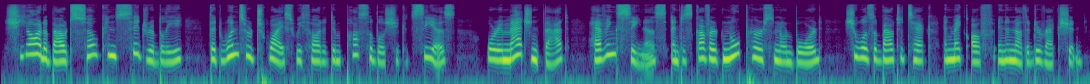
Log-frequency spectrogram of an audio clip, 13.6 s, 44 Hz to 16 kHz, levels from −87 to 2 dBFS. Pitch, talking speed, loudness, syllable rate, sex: 245 Hz, 175 wpm, -18 LUFS, 5.3 syllables/s, female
